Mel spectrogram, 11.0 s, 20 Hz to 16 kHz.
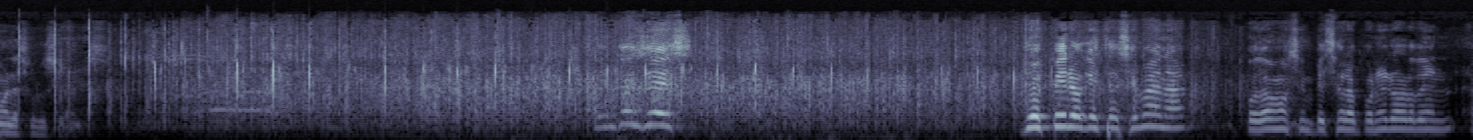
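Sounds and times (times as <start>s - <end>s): audience applauding: 0.4s - 9.6s.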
